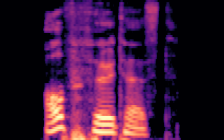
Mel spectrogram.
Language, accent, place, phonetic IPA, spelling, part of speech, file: German, Germany, Berlin, [ˈaʊ̯fˌfʏltəst], auffülltest, verb, De-auffülltest.ogg
- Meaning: inflection of auffüllen: 1. second-person singular dependent preterite 2. second-person singular dependent subjunctive II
